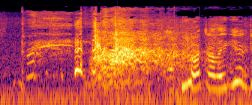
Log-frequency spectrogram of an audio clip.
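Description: A young man shouts and laughs loudly close up.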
